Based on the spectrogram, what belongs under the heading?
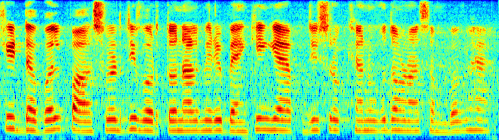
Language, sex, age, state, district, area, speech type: Punjabi, female, 18-30, Punjab, Mohali, rural, read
